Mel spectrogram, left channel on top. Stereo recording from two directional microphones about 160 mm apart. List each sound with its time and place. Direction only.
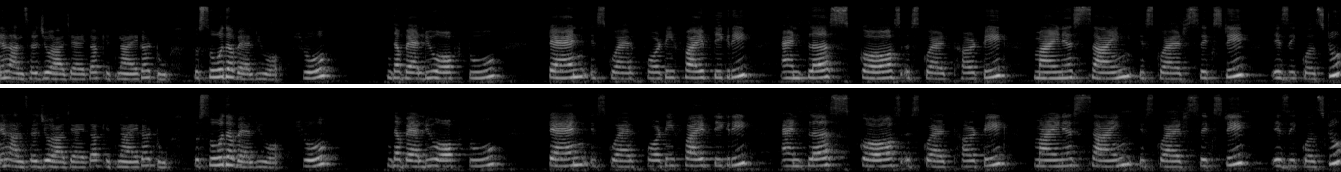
0.0 s a woman's voice: 40° left (ahead or behind)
